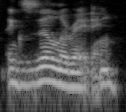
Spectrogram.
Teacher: we have second syllable stress. So you can see that's marked in the dictionary with this little diacritic, a little line before the stress syllable.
